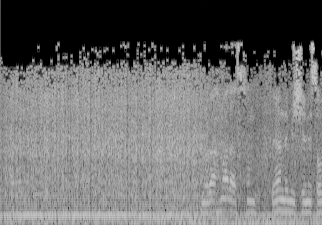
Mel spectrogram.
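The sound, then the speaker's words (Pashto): A sweets-making machine runs in a confectionery workshop, giving a loud, steady low drone and rumble with broad mechanical noise. A man's voice begins talking over it in the final seconds. “د نوموړي خبرې د شیرینې جوړولو د ماشین په غږ پیلېږي.”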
